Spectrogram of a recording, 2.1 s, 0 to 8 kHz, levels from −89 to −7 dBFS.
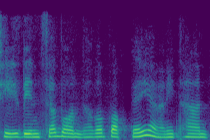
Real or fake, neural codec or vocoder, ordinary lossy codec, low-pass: fake; codec, 16 kHz in and 24 kHz out, 0.6 kbps, FocalCodec, streaming, 4096 codes; none; 7.2 kHz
